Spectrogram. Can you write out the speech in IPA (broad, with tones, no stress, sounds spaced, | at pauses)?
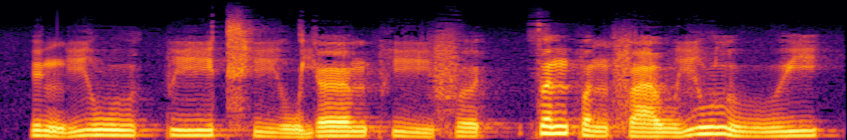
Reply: ɪ˨˩ ŋ iː˨ w uː˨ t̚ p iː˧ t͡sʰ iː˨˩ w j œː˨ m pʰ iː˨˩ f ɵ˨ t̚ | t̪ ɐ˥ n p ɐ˨ ŋ f aː˨ w iː˥ w l uː˨˧ j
